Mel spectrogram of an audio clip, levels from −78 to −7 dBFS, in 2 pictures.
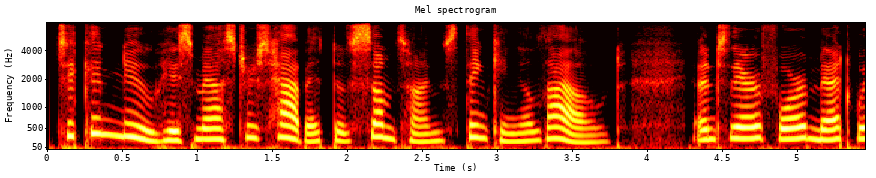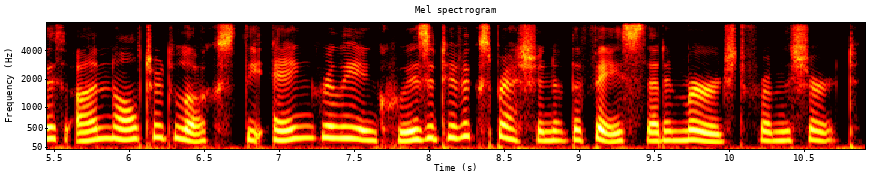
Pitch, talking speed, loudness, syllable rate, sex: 235 Hz, 150 wpm, -18 LUFS, 5.0 syllables/s, female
